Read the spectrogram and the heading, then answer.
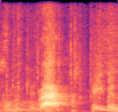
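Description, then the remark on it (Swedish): A small dog lets out a single sharp, high yap, fairly loud, between stretches of a person talking, in a family's newly built apartment. “och lilla hunden Dino i juni”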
